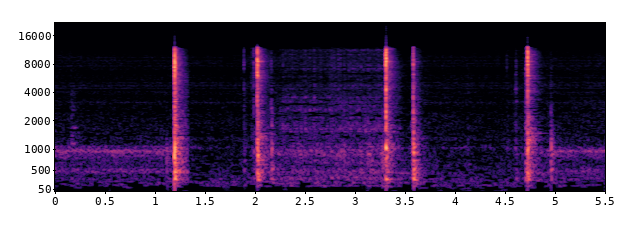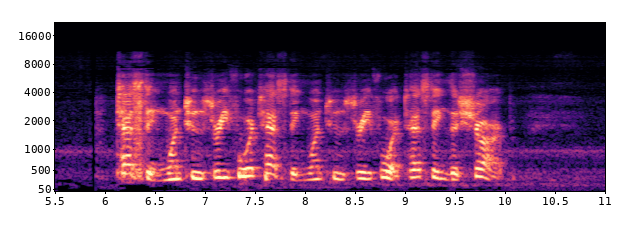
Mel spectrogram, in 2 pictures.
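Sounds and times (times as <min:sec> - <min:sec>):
low steady hiss: 0:00.0 - 0:11.0
cassette recorder buttons clicking: 0:01.1 - 0:02.2, 0:03.2 - 0:03.7, 0:04.5 - 0:05.0.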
